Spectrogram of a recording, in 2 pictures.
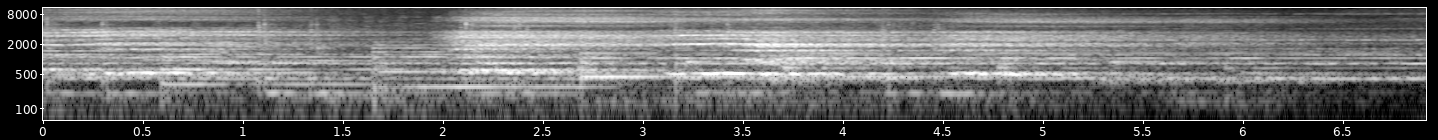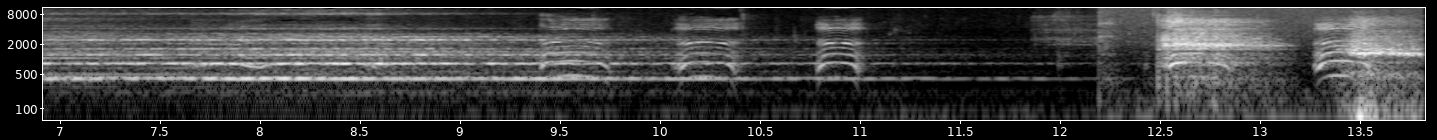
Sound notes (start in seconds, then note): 9.3 baby cooing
